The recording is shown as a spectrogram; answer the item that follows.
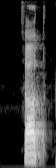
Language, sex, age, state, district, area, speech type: Hindi, male, 30-45, Madhya Pradesh, Ujjain, rural, read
